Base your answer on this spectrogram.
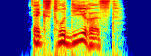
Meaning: second-person singular subjunctive I of extrudieren
- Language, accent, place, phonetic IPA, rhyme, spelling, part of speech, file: German, Germany, Berlin, [ɛkstʁuˈdiːʁəst], -iːʁəst, extrudierest, verb, De-extrudierest.ogg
